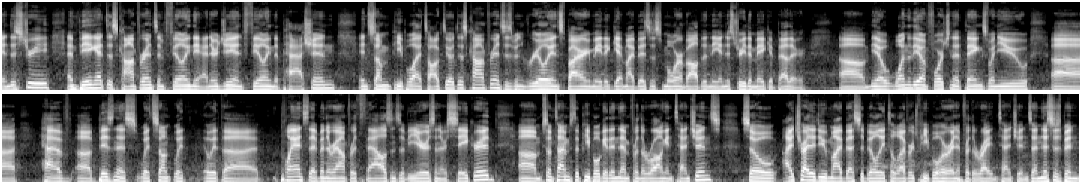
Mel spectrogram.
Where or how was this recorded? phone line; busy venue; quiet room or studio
busy venue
